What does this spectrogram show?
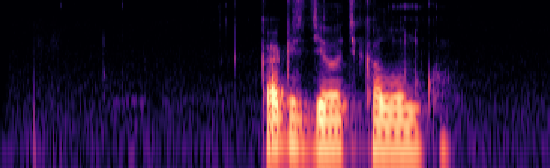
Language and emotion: Russian, neutral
